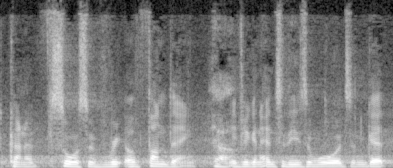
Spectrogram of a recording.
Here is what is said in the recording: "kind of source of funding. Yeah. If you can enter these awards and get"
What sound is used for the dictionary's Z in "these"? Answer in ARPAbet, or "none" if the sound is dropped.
Z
